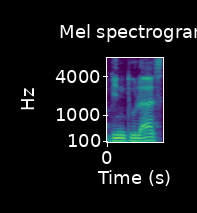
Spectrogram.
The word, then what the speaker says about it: Bindoula: Alors, pour ceux qui voudraient savoir, Bindoula, ça s'écrit comme ça se prononce, hein, B-I-N-D-O-N-L-A. – D-O-U-L-A. – D-O-U-L-A, pardon.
